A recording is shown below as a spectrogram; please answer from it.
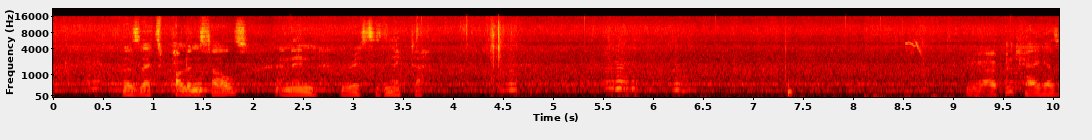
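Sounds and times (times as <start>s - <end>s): honeybee colony buzzing: 0.0s - 10.0s.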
